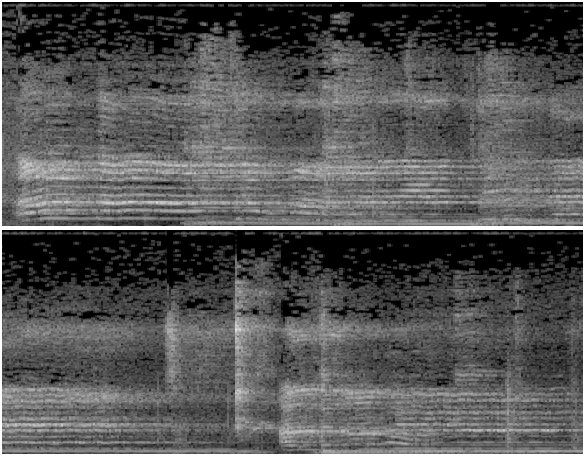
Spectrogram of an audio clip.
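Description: A woman singing a slow ballad live into a handheld microphone, holding long notes with vibrato over sustained accompaniment chords. She takes a short breath about six and a half seconds in and starts a new phrase.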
